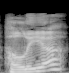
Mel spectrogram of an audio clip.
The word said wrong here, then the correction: Hialeah: I think is how you pronounce it. – Oh. – Florida. – Oh, yeah. – Hialeah. – It's Hialeah.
